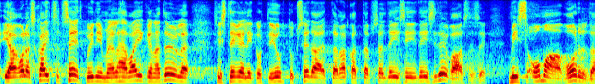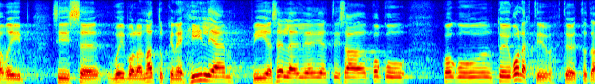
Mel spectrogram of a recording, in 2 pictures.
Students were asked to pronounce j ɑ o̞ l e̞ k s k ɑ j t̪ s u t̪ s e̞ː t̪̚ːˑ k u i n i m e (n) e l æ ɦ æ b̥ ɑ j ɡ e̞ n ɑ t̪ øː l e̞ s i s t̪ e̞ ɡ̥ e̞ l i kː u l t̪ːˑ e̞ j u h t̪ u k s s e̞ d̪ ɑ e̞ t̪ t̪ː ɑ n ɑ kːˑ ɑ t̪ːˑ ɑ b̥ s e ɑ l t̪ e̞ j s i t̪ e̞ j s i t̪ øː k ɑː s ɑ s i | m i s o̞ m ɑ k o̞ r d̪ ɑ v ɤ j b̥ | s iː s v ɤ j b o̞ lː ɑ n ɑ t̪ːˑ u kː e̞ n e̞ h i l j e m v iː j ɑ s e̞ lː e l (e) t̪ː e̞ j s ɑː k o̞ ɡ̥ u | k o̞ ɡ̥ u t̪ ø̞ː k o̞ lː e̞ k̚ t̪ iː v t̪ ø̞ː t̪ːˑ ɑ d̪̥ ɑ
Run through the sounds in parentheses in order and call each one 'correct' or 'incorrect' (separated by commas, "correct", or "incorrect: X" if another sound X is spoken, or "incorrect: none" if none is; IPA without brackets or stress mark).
correct, correct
